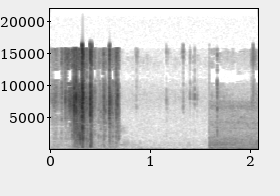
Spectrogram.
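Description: Brief crinkling and crackling as a small clear plastic item is handled between the fingers, then quiet. A low rumble comes in near the end.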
